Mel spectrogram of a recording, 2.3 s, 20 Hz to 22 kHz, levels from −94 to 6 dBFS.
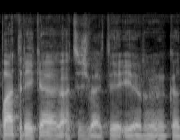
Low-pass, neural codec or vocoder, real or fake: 14.4 kHz; vocoder, 44.1 kHz, 128 mel bands, Pupu-Vocoder; fake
